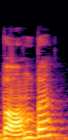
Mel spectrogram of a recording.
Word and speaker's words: bomb: a minute minute good it isn't bomba not bomba not bomba it's Bom Bom it's a sound or bomb so without it without it you don't pronounce B so next word it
